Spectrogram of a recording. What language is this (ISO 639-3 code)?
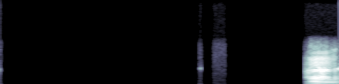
sat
